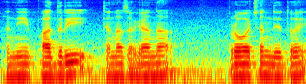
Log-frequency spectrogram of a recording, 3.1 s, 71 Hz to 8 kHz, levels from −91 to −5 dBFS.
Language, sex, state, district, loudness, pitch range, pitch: Marathi, male, Goa, North and South Goa, -16 LUFS, 110-115 Hz, 110 Hz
